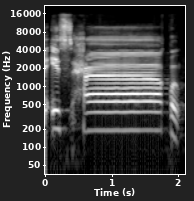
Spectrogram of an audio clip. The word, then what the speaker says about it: इसहाक़: टूटे रुकना हो तो इस तरह रुकेंगे, इसहाक़, यानी आखिरी वर्ड को हमने साइलेंट छोड़ देना है।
